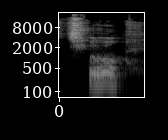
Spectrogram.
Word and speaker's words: Jewel: So in Mexico, it's hard to pronounce Jewel. The J is tough. It becomes like hello, so something like that.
